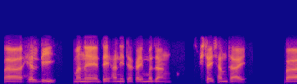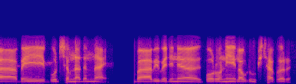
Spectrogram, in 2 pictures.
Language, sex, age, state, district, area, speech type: Bodo, male, 45-60, Assam, Udalguri, urban, conversation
